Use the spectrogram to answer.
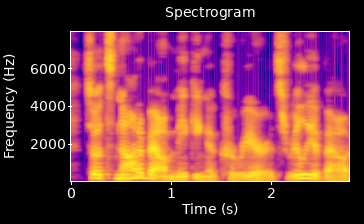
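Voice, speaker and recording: Her voice very deep and low, a woman speaks at a moderate pace with ordinary pitch variation. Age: 60s. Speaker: podcast host and aspiring voice actor. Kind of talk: solo podcast monologue. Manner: casual with frequent fillers. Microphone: home setup not professional sounding.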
